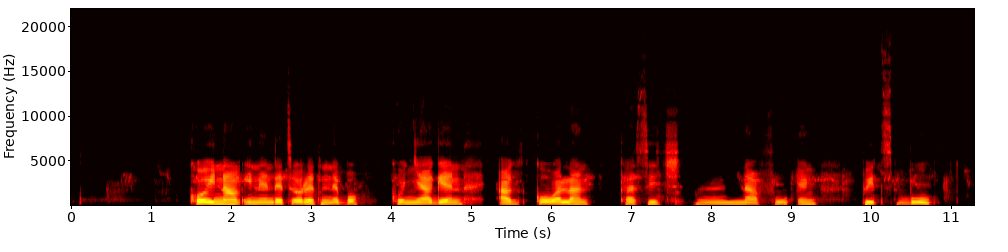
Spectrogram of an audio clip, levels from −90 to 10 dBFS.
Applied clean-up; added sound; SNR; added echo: neural mask model Resemble Enhance denoiser.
